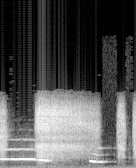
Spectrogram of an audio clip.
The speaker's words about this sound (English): What's that noise? Must be my hot dog. It's still sizzling.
